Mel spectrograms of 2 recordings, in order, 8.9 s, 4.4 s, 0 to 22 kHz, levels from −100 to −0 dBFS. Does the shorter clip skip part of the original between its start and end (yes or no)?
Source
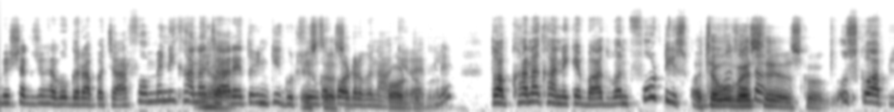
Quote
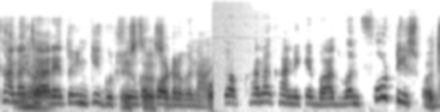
yes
